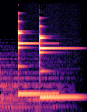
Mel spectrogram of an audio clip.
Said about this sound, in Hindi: श्रुति के दरवाजे की घंटी अचानक बजती है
